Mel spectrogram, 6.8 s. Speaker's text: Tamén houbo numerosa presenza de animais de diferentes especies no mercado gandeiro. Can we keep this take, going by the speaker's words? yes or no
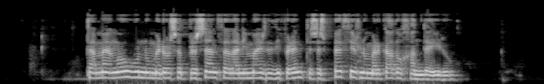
yes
